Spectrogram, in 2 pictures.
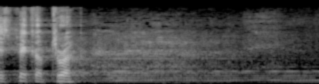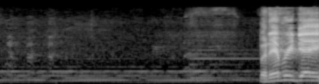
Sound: congregation laughing

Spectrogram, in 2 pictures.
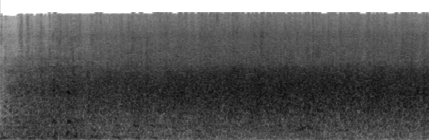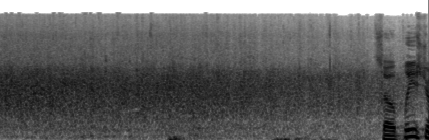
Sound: laughter & applause

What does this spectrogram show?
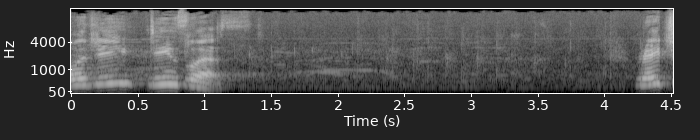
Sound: applause and cheering

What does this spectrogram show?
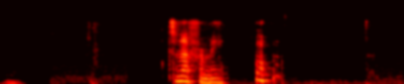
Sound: laughs

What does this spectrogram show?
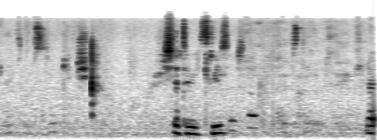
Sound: people chattering

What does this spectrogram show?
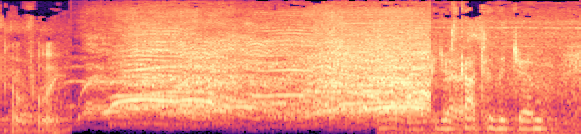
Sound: cheering

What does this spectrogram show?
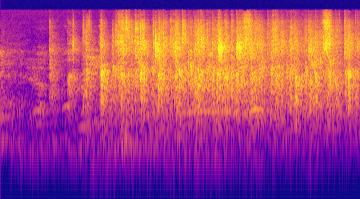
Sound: audience applauding

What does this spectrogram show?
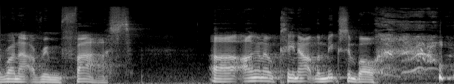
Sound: laughs

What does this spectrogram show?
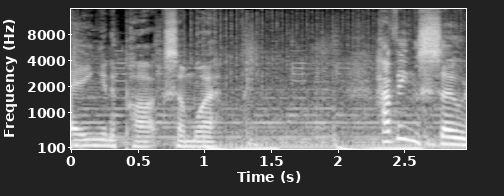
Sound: engine revving

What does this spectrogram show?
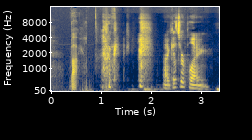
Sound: nervous laughter

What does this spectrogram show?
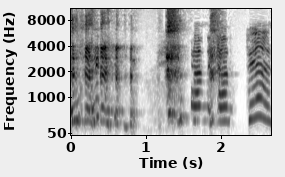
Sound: laughter

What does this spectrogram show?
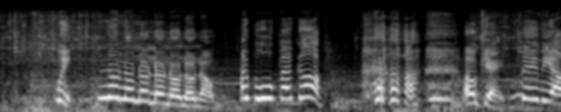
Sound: giggles

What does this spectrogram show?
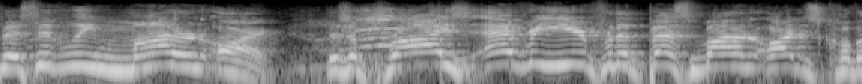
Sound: audience shouts

